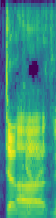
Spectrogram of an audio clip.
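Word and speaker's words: Dokken: Yeah, Doken.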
